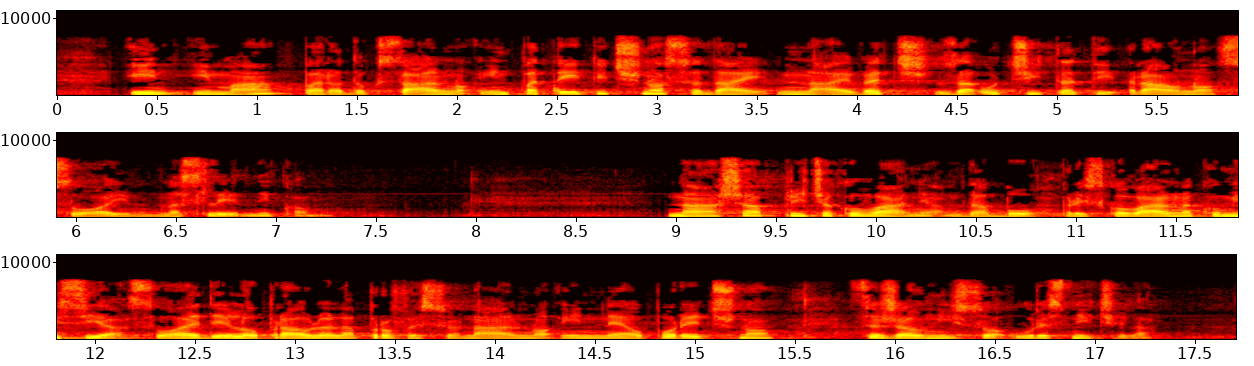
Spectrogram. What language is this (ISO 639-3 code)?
slv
